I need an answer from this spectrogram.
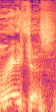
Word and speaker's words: Outdrejas: Outrageous. Outrageous. Outrageous. But it's spelled Outdrejas. But it's spelled different.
